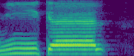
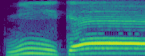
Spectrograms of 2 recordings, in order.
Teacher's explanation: أما ورش، أما ورش يقرأ ميكائل، فيقرأ ورش بالهمزة، بهمزة مكسورة بعد الألف المادية · Shown in: second take · لما يجي همزة بعد الألف فيقرأ ورش بهمزة مكسورة بعد الألف المادية، فتصير مد متصل.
